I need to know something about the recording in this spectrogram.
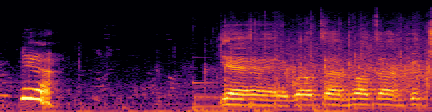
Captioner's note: applause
